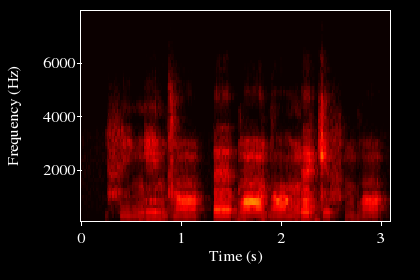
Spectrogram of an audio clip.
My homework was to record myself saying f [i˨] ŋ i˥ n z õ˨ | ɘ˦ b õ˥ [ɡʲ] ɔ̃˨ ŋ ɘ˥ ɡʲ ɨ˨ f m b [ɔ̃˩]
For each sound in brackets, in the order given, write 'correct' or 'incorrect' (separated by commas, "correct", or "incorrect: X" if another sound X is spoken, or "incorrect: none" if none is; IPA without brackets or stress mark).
correct, incorrect: d, incorrect: õ˩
